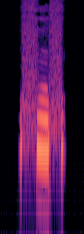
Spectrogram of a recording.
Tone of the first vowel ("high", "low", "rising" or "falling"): high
